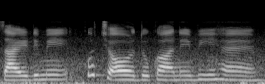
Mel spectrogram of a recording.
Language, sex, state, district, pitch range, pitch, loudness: Hindi, female, Bihar, Kaimur, 200-225 Hz, 210 Hz, -17 LUFS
